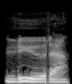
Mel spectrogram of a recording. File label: "lyra", Latin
